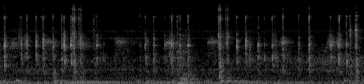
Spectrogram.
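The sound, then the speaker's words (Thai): Rapid typing on a computer keyboard: many irregular, crisp keystroke clicks that arrive in uneven bursts at moderate loudness, with no voices. “เออแป๊บหนึ่งนะฮะ เดี๋ยวเดี๋ยวเดี๋ยวขอขอพิมพ์”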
